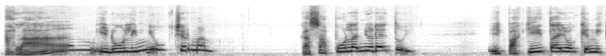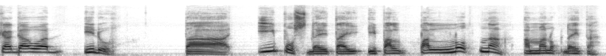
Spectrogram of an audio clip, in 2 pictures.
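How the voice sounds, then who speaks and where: An eager, clownish village watchman in an Ilocano comedy radio serial. His pitch leaps wildly up and down while the pace stays slow and exaggerated. He has an Ilocano Filipino accent. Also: no echo, studio quality, exaggerated voice. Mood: clownish, insistent. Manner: exaggerated, swooping, excitable.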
